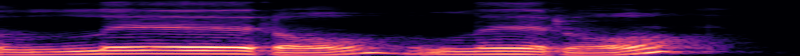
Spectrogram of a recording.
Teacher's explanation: there is usually a little bit of a schwa before that syllabic consonant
